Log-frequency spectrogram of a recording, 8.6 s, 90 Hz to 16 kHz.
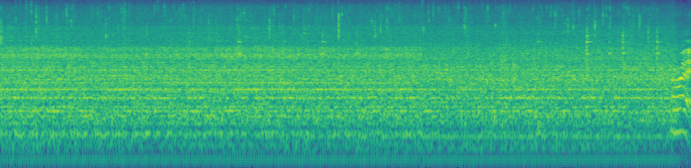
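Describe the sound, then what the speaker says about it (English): A roughing reamer cuts a .308 rifle chamber in a Yugoslav M48A Mauser barrel, giving a steady, loud mechanical grinding and whirring drone that holds without a break, close by. "I still want to be real careful with the roughing reamer"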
